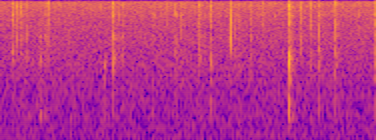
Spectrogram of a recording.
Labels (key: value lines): label: ambient
recorder: HydroMoth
